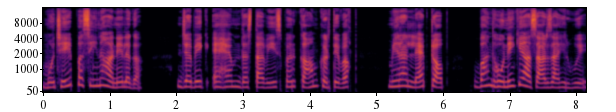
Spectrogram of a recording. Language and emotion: Urdu, fearful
